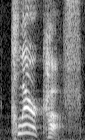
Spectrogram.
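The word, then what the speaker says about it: CLR_CFF: and unpronouncable name of clear cuff it's like CLR CF F which of course stands for clear coffee without the vowels I learned it was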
